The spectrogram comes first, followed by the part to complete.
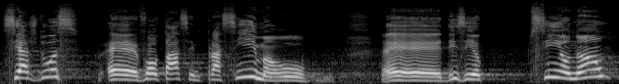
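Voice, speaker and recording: A woman's voice: on the high side, sing-song, slow pace, big-room sound. A woman with a Brazilian accent teaching an online Sunday school Bible lesson in a conversational way, often ending her sentences with a questioning tag. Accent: Brazilian Portuguese.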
